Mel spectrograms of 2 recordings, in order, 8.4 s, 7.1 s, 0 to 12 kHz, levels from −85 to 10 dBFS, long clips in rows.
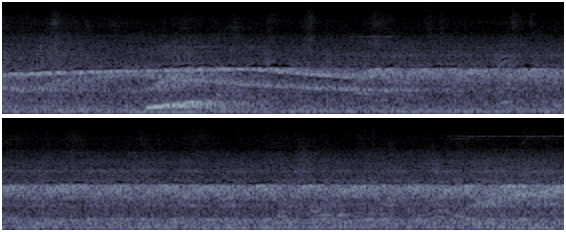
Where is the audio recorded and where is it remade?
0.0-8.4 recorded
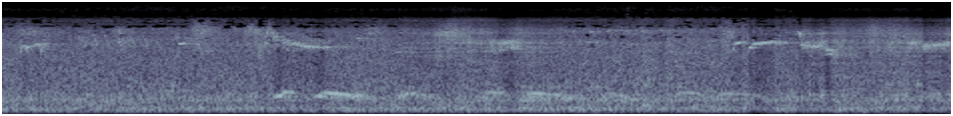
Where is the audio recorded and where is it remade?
0.0-3.0 recorded; 3.0-4.2 remade; 4.2-6.0 recorded; 6.0-7.1 remade

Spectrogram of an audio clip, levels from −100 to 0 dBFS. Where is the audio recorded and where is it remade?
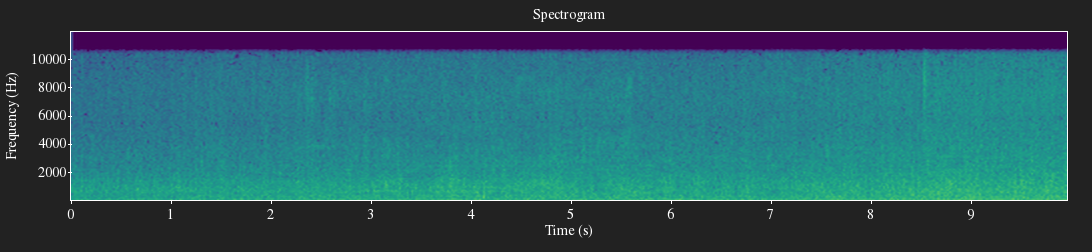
0.0-2.6 recorded; 2.6-5.9 remade; 5.9-6.9 recorded; 6.9-7.4 remade; 7.4-10.0 recorded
